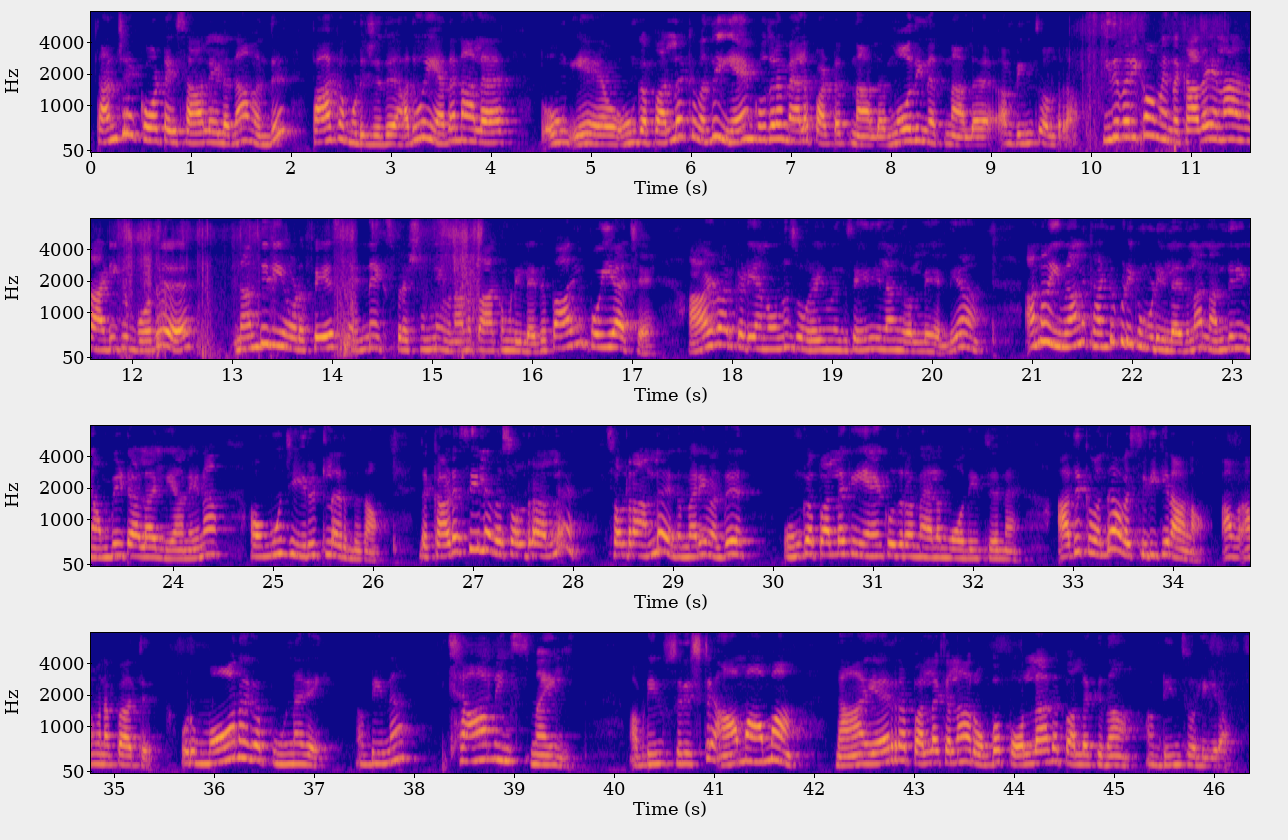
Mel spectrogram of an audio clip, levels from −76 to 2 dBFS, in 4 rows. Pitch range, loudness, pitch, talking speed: 205-275 Hz, -24 LUFS, 235 Hz, 125 wpm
